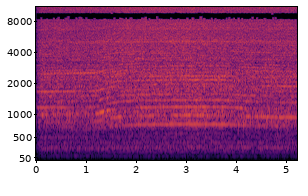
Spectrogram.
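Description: Electric blender on a food-processor base running at speed, a steady loud motor whine as it blends chunks of tomato and onion in a little water. It starts suddenly at the beginning.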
